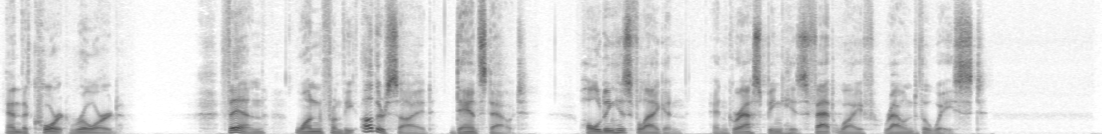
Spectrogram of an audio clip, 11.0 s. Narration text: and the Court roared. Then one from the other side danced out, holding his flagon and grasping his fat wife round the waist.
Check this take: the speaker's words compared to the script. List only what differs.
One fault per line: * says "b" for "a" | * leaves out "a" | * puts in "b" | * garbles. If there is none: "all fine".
all fine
